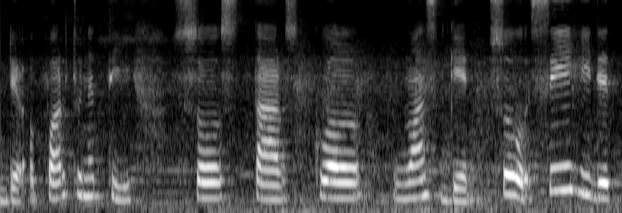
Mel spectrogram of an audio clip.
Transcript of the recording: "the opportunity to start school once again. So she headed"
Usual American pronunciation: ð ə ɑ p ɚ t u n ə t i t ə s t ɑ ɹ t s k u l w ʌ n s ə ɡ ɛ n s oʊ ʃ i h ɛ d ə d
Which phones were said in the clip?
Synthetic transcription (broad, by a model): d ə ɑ p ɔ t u n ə t i s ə s t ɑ ɹ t s k u l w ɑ n s ə ɡ ɛ n s oʊ s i h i d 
